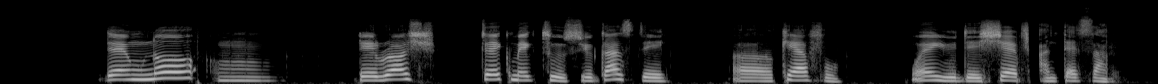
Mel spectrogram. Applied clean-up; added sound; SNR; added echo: neural mask model DeepFilterNet 3.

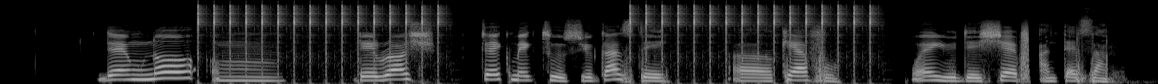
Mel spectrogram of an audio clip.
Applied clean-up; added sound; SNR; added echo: none; Scissors; -2 dB; none.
